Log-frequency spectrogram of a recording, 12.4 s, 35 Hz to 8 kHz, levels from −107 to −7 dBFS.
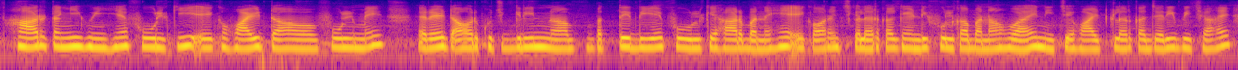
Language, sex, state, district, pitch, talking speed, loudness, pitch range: Hindi, female, Uttar Pradesh, Jyotiba Phule Nagar, 195 Hz, 200 wpm, -21 LUFS, 185-210 Hz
